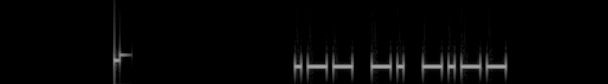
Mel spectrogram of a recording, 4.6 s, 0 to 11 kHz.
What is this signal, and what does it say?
Morse code, heard as a keyed tone, about 25 wpm, 700 Hz. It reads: WNY
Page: morse-code-ninja-practice-25wpm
